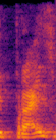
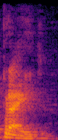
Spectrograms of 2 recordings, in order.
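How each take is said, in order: First: "प्राइस" with a final s sound; correct pronunciation. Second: "प्राइज" with a final j/z sound; common mispronunciation. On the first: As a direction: end "प्राइस" on a voiceless s. ("प्राइस" के अंत में स बोलें) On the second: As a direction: end "प्राइज" on a voiced buzz. ("प्राइज" के अंत में ज बोलें) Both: Shown as a demonstration. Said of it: "प्राइस बोलते हैं प्राइज".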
